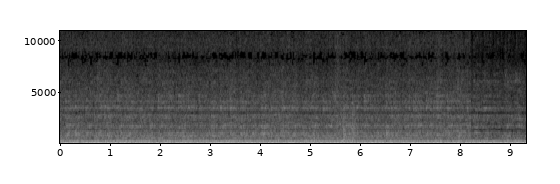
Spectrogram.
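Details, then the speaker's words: 1976 Chevrolet K10 Silverado V8 idling outdoors after an NP205 swap, rebuilt transmission, new Warn lock-out hubs and a kick-down cable leak fix, in wind before the test ride; deep steady burble, even pulses, no knocks, misses or ticks, normal idle. "all right it might be kind of windy out here but um i got the truck out it's running pretty good"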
